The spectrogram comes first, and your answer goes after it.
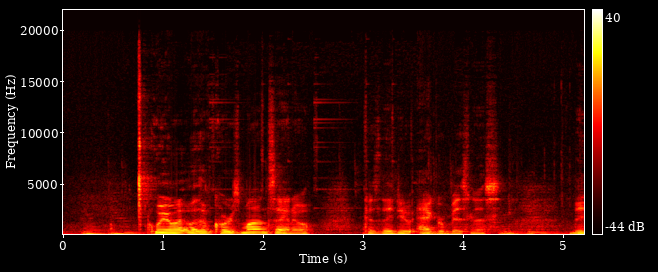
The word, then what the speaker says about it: Monsanto: I need companies that we could profit off of because of, horrible stuff like Monsanto. It rhymes with Onsano.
